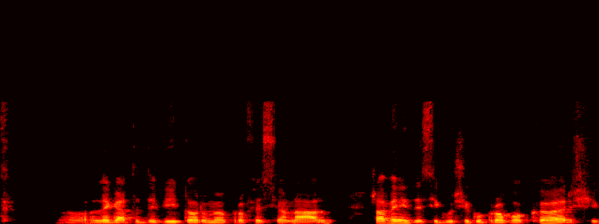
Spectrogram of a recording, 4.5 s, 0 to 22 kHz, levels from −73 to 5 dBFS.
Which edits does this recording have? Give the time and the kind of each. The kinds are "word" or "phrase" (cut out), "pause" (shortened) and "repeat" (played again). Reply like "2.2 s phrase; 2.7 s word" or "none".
none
